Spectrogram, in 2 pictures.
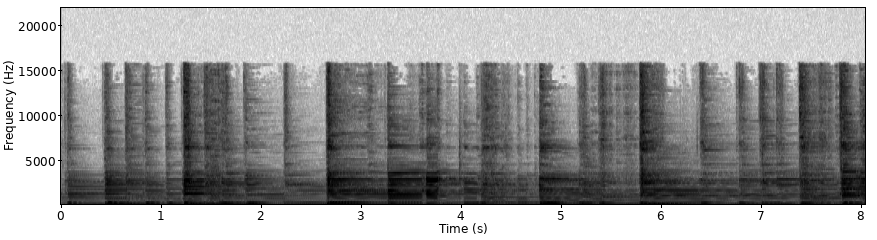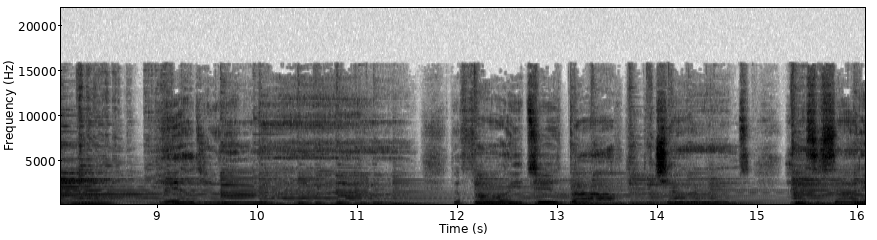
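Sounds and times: resonator guitar strumming: 0.0s - 16.0s
man singing: 8.9s - 16.0s.

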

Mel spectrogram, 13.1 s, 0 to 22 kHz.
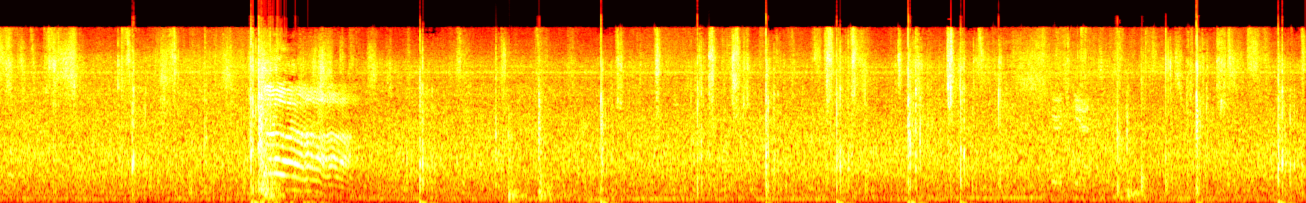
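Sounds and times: low background rumble: 0.0s - 13.0s
ball bouncing off court and walls: 1.2s - 3.4s, 4.0s - 10.2s, 11.1s - 13.0s
paddles striking ball: 4.2s - 4.4s, 5.0s - 6.3s, 6.9s - 10.1s, 11.1s - 13.0s.

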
